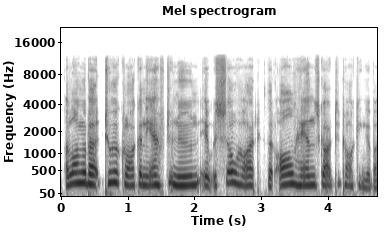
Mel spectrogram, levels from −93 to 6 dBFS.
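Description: No technical faults can be heard in this speech.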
